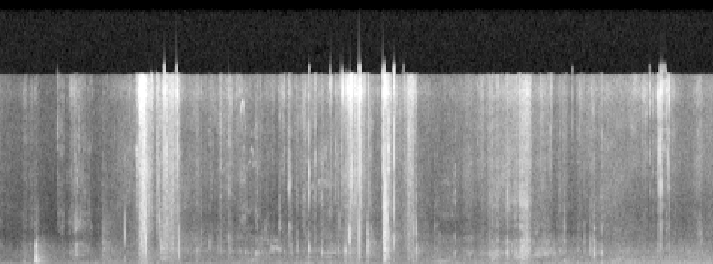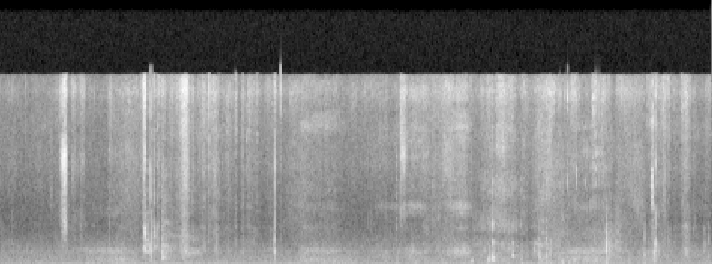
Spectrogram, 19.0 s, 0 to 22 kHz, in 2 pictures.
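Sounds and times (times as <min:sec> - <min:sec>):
low steady hum: 0:00.0 - 0:19.0
plastic mask rustling and scraping: 0:04.0 - 0:09.6, 0:10.2 - 0:13.4, 0:14.7 - 0:19.0.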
